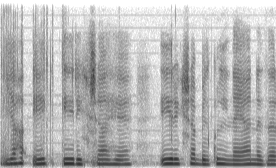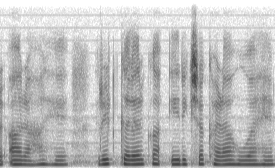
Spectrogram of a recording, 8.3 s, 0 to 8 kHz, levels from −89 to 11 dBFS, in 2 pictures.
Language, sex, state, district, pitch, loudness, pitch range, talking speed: Hindi, female, Bihar, Vaishali, 210 Hz, -17 LUFS, 195-225 Hz, 130 wpm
